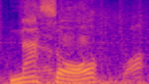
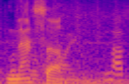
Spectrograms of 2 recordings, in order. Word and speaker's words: Nassau: For next week Wednesday, we have 5 copies of the Pirate Republic of Nassau to give away. Nassau. Nassau, Nassau, NASA. I've heard NASA as well. Doesn't even pronounce the U.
